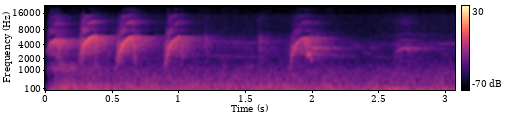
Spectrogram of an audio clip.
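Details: Wild birds in a morning forest in February 2025 at Ikuta Ryokuchi park, Kawasaki, Kanagawa, Japan: a run of sharp, high downward-sweeping chirps repeated about three times a second, then a few softer chirps, over quiet background hum.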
